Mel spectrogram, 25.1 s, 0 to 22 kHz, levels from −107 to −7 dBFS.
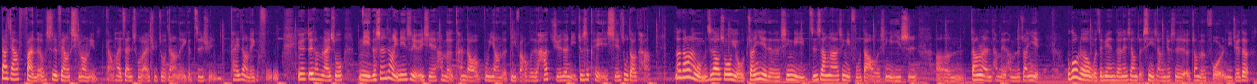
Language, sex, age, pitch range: Chinese, female, 20-39, 180-225 Hz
